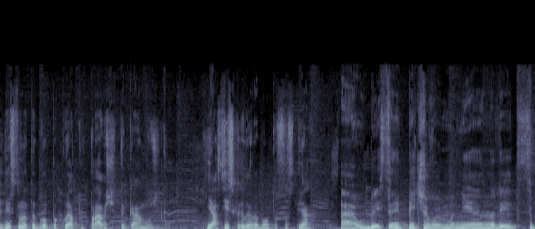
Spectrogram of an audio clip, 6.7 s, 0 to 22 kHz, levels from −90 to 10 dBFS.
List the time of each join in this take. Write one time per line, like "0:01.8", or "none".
0:04.1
